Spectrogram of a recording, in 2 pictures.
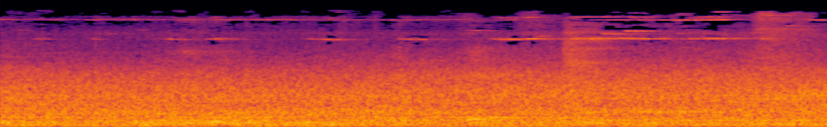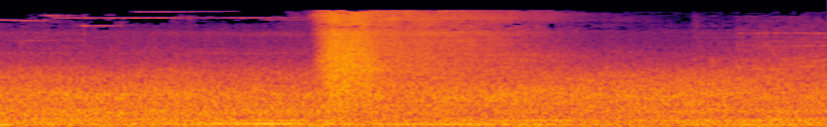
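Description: City bus engine running close by over street traffic, then about six seconds in a loud hiss of the bus's air brakes lasting about a second.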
